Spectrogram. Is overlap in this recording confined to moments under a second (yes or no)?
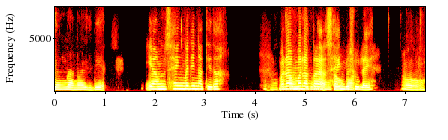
no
